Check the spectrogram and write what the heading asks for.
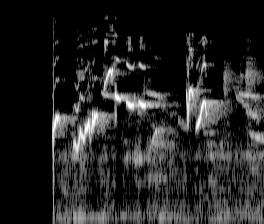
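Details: Oriental magpie-robin song used as a lure to set other magpie-robins of any age singing. Two rich bursts of whistles: a rising note into rolling warbled phrases, then a sharp high whistle sliding down into a long falling tone.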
